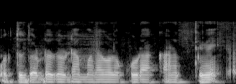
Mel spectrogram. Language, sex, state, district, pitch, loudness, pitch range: Kannada, male, Karnataka, Koppal, 110 Hz, -16 LUFS, 110-115 Hz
